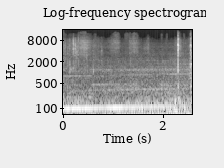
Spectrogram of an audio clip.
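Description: A 1990 Peugeot 205 Junior with a 1-litre engine and four-speed gearbox, heard from inside while driving on the road: a steady, loud low rumble of engine and road noise throughout, with no talking.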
